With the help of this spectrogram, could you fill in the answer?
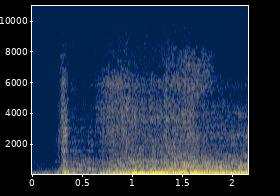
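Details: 1988 Chevy G30 motorhome at 53,000 miles, started after an oil change: catches cleanly and settles into a smooth, steady low rumble with no knocks or ticks; quiet, healthy start.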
